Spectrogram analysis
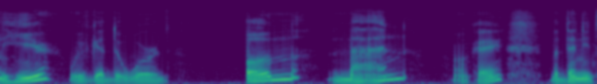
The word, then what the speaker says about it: homme: And then here we've got the word homme, man, okay? But then it starts with H, as in French, H is not pronounced, so the first sound that we hear is O, okay?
